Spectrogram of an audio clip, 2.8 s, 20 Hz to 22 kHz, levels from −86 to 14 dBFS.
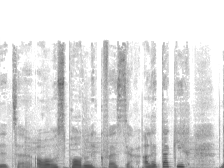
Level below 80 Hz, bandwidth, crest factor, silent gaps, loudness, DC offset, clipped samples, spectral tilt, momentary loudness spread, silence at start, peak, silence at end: -52 dBFS; 17 kHz; 16 dB; none; -26 LUFS; under 0.1%; under 0.1%; -5.5 dB/octave; 9 LU; 0 s; -10 dBFS; 0 s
